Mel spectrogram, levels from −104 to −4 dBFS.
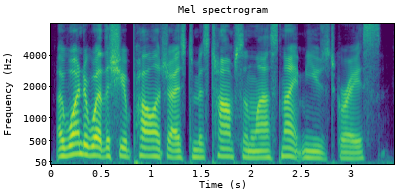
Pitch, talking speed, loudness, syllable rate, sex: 160 Hz, 210 wpm, -19 LUFS, 6.5 syllables/s, female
